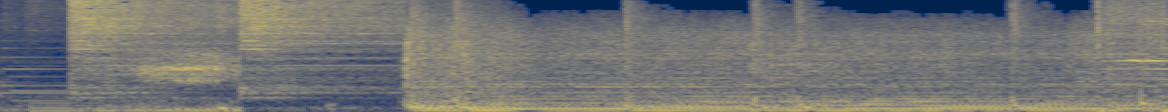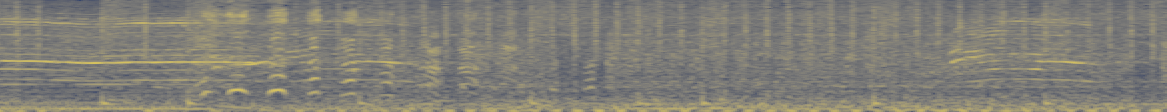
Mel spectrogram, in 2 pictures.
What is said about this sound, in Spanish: Ese gato no canta, está gritando. ¿Pero qué le hacen para que cante así? Que lo salven, pobre. Que cumple muy bien, que eso es lo que hacen los cantantes de muchos grupos heavy, ¿no?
